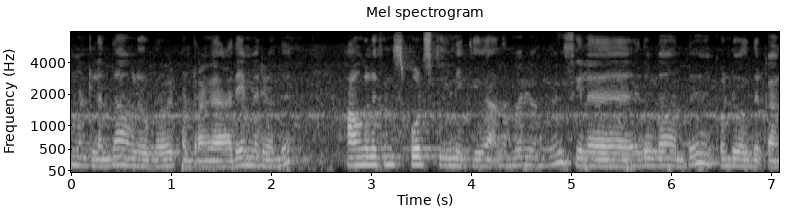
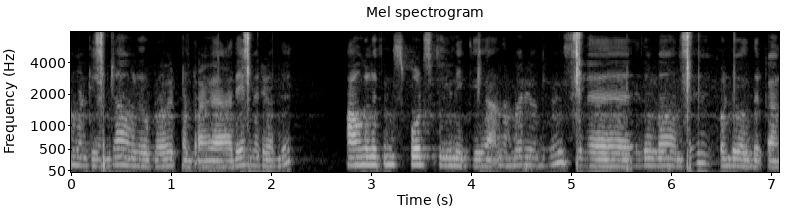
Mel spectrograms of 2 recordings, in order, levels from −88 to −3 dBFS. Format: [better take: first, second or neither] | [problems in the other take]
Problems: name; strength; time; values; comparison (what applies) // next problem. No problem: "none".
first | noise reduction (neural mask model RNNoise)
